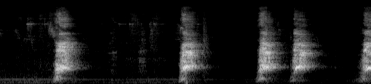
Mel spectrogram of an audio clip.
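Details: A puppy at a countryside house gives five sharp, loud barks in under four seconds, the last three coming quickly, with quiet pauses between them and faint soft sounds in the background.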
